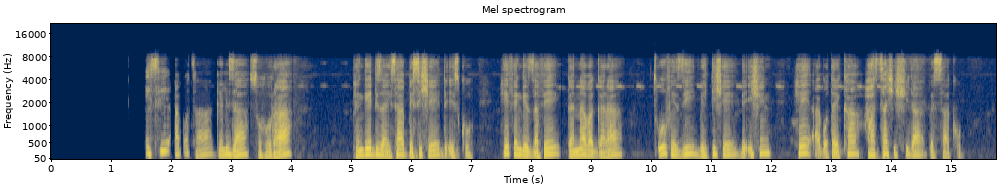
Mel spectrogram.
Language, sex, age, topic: Gamo, male, 18-24, government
